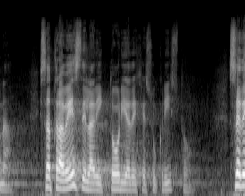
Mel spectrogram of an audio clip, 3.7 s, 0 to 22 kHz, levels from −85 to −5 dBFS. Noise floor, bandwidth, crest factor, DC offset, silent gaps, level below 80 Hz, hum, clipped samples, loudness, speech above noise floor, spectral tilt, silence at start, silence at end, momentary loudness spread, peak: -43 dBFS; 14 kHz; 18 dB; under 0.1%; none; -48 dBFS; none; under 0.1%; -18 LUFS; 24 dB; -5 dB/octave; 0 s; 0 s; 18 LU; -2 dBFS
